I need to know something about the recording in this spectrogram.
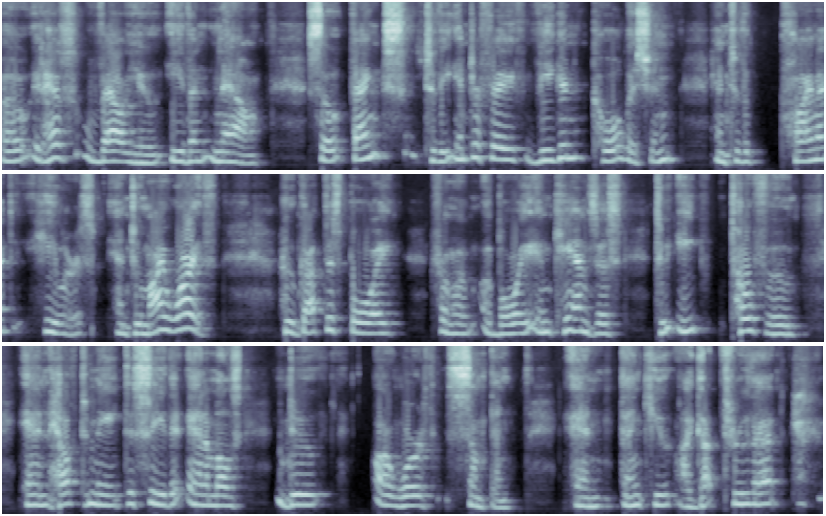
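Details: Adult man with self-reported aphasia that limits his access to many words, speaking in an acceptance speech; aphasia.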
